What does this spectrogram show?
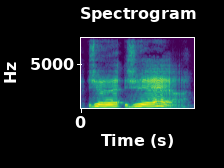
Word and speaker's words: Jouer: Oh, actually my husband tried to help teach me how to pronounce this. It's Jouer.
